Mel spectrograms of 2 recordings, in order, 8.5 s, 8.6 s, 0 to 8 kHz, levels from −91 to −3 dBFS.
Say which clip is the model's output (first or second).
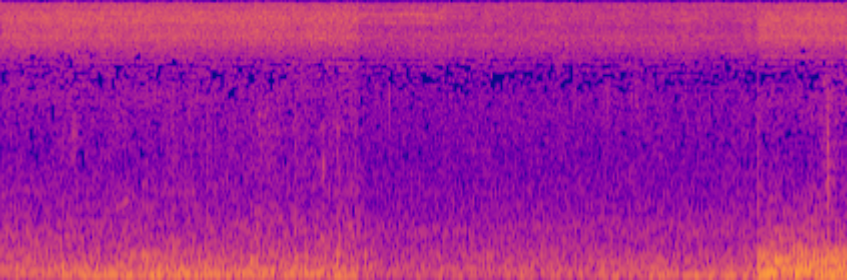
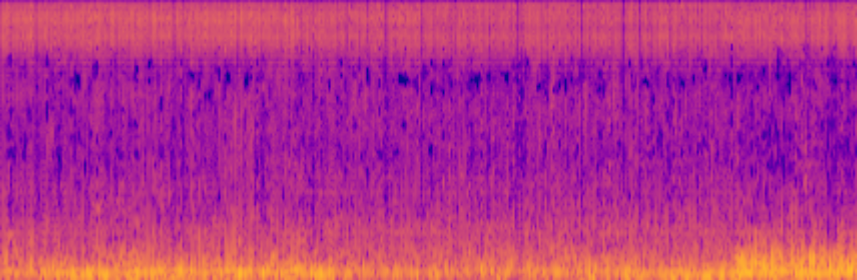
second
